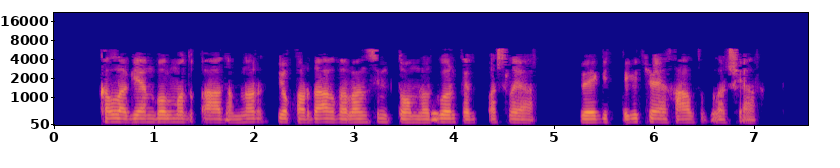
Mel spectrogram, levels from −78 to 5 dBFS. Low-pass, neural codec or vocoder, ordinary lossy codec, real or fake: 7.2 kHz; none; MP3, 24 kbps; real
